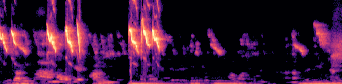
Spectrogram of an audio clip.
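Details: Oriental white-eye, buxtomi type, calling for companions (ngalas): quick bursts of two or three piercing, high descending chirps in a tight cluster, then softer distant notes, with a low hum in the background.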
